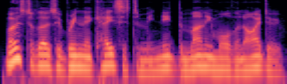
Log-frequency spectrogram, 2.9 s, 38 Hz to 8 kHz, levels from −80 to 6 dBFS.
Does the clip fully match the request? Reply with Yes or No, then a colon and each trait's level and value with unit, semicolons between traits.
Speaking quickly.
Yes: fast, 335 wpm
